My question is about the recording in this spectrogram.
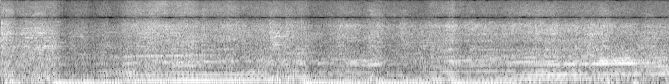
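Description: A motor vehicle's engine accelerating, its pitch rising steadily. About two seconds in there is a break like a gear change, after which the pitch climbs again.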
